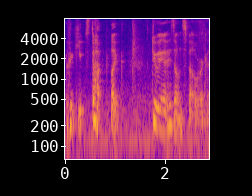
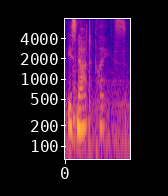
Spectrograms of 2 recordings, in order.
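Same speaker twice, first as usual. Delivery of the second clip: dreamy distant voice; 3 semitones higher than usual. Acted. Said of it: "you just hear this ethereal voice".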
